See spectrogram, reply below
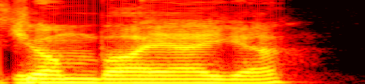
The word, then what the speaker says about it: John Boyega: Mr. John Boyega.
